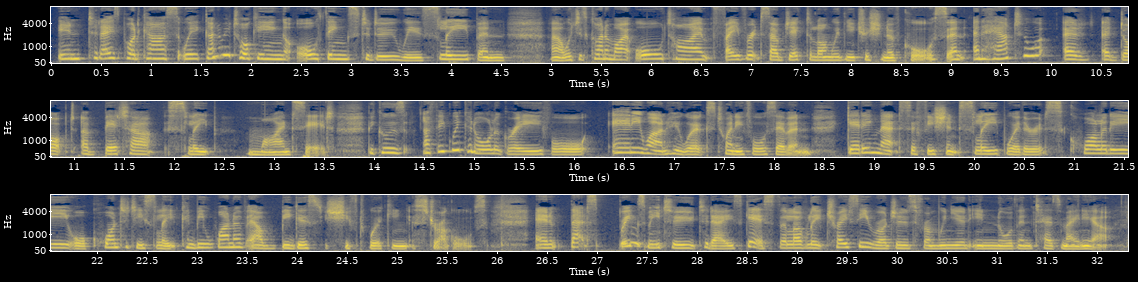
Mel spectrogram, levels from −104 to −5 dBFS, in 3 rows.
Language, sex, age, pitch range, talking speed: English, female, 30-49, 175-255 Hz, 160 wpm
